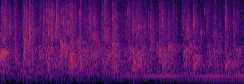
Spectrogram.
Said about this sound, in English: Amen? Amen. Hallelujah. Give the Lord a clap. Amen.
